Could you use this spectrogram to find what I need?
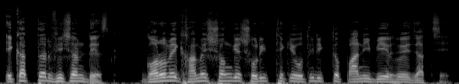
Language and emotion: Bengali, neutral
